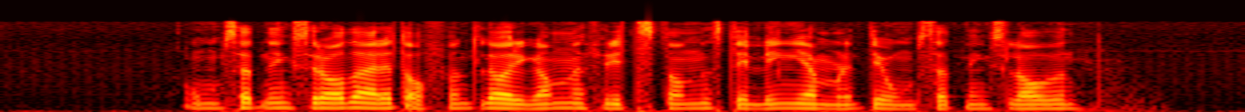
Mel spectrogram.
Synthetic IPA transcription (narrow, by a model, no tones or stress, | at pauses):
ʊmsɛt̪nɪŋsɾoːd̪əæːɾɛt̪ɔ̰fənt̪lɪɔɾɡɑnmeːfɾɪt̪st̪ɔnəst̪ɪlːɪŋjɛmlət̪iːʊmsɛt̪nɪŋslɑːʋən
